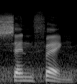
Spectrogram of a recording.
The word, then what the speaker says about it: SENFENG: his one sin thing is that how you pronounce the brand lewis sin thing yes they'll be a similar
